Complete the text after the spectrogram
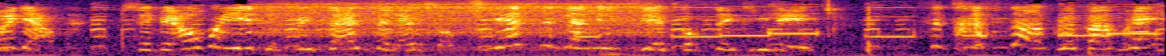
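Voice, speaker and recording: An extremely high-pitched put-on character voice at a moderate pace, with loud background noise. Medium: fan dub. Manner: sweet then suddenly vicious.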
